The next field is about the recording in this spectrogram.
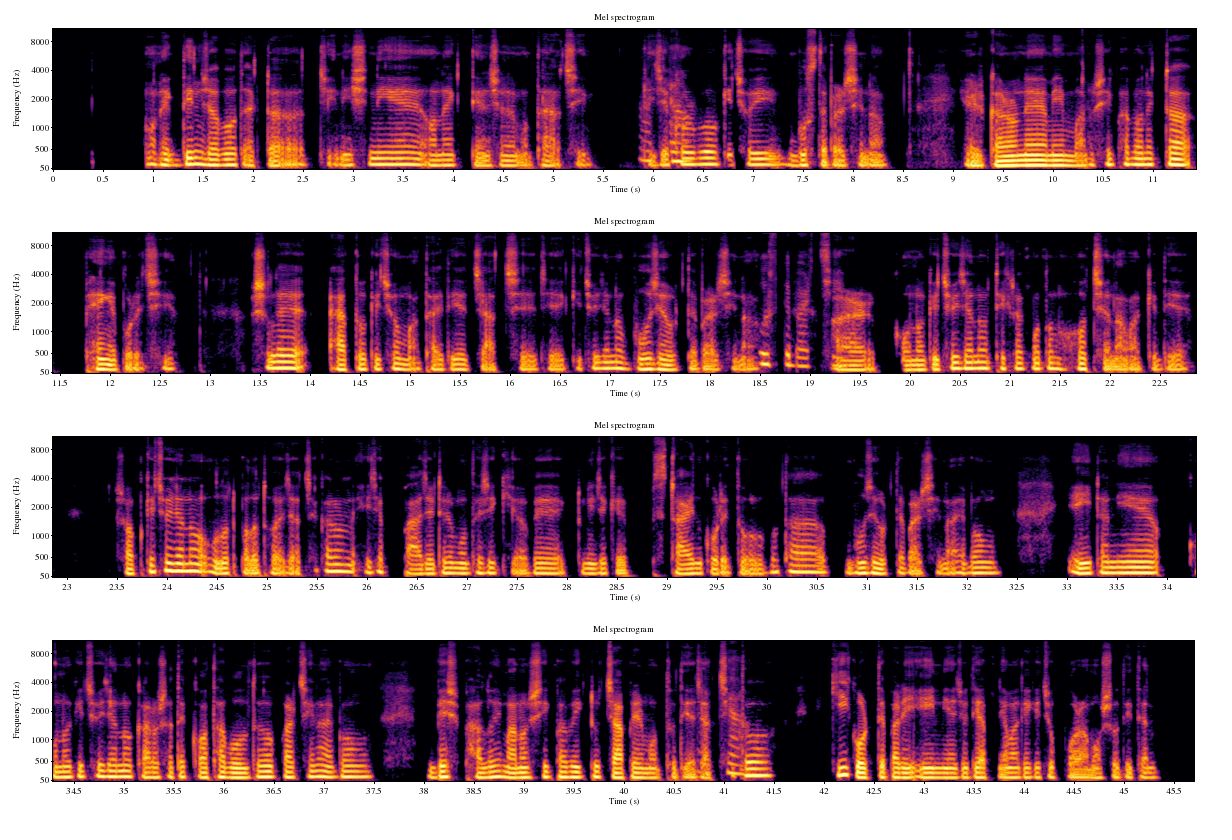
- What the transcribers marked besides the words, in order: tapping; lip smack
- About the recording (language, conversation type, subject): Bengali, advice, বাজেটের মধ্যে ভালো মানের পোশাক কোথায় এবং কীভাবে পাব?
